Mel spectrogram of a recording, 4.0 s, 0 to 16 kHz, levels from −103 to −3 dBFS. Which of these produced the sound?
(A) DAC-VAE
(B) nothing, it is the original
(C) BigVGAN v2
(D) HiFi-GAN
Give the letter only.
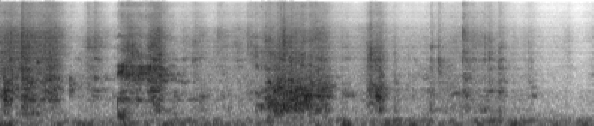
A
